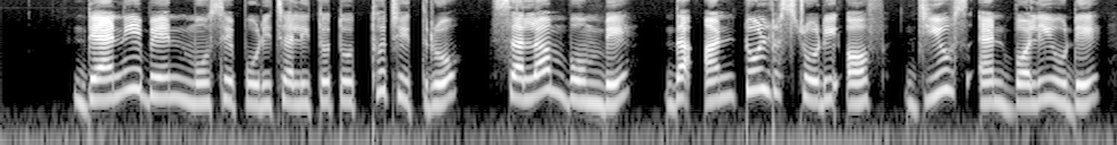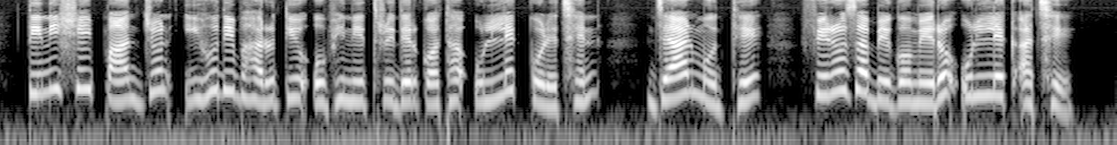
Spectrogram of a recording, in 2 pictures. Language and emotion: Bengali, neutral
